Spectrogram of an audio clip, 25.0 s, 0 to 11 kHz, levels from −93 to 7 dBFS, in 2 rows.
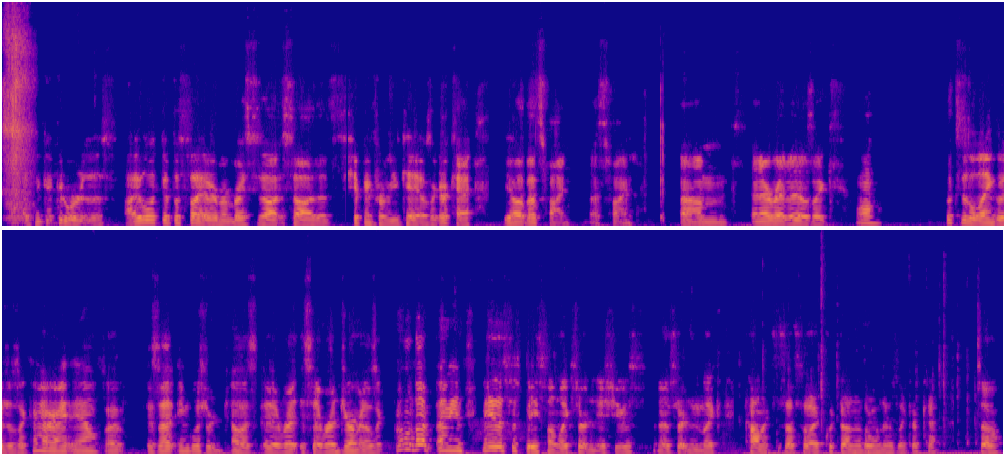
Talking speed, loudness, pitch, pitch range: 235 wpm, -30 LUFS, 130 Hz, 120-150 Hz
